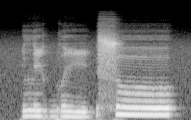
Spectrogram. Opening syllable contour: low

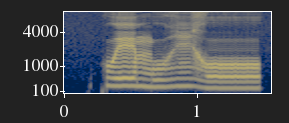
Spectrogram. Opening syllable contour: high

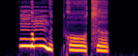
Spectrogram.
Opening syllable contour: high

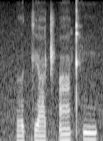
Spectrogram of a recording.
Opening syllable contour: low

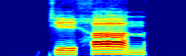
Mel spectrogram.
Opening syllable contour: low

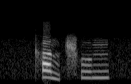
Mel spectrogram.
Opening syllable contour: falling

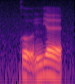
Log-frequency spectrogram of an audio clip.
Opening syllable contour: low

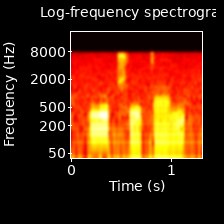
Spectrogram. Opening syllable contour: high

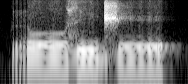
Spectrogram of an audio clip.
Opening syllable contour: low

